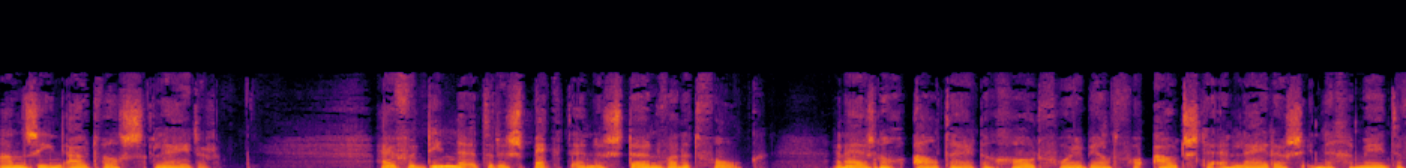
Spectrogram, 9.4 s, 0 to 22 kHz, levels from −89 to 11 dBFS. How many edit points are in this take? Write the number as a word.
one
